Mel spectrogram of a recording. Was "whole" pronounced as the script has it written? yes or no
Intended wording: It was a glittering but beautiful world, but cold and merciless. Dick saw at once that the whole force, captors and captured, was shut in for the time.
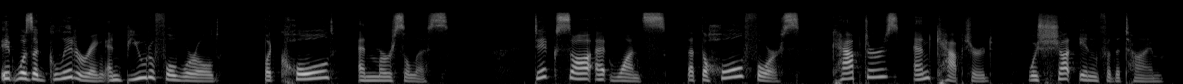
yes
